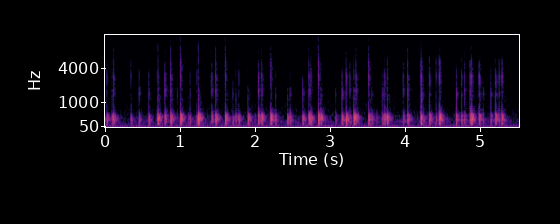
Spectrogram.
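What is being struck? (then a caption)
Tablet glass screen. Long dark-painted nails on both hands tap rapidly on the glossy glass screen of a large, thin, flat black Samsung tablet lying on a surface. Around 29 quick, dry, quiet taps come in an uneven rhythm, each a short click with a low-mid knock near 300 Hz and almost no ring.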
